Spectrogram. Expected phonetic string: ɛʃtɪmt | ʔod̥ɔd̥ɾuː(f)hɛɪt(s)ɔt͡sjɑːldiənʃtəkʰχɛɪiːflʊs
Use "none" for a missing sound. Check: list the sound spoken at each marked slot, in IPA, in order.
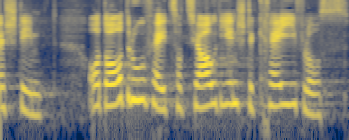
f, s

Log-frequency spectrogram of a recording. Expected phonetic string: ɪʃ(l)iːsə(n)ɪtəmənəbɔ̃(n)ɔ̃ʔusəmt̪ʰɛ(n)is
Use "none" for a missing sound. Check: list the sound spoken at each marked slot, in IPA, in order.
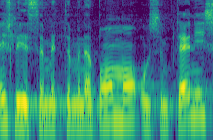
l, m, m, n

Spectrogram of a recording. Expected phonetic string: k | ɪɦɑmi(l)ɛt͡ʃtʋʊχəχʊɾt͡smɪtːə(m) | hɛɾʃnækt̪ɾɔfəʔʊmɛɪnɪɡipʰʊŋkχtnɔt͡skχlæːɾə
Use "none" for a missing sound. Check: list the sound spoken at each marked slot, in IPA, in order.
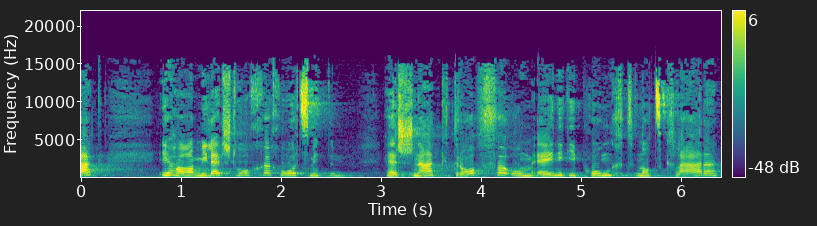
l, m

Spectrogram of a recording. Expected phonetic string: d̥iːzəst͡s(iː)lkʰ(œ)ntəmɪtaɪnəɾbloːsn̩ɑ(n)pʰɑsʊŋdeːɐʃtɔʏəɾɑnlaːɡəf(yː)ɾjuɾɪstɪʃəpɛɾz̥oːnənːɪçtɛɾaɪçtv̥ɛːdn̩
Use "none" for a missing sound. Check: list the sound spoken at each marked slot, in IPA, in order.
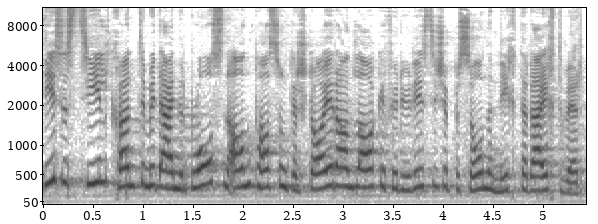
iː, œ, n, yː

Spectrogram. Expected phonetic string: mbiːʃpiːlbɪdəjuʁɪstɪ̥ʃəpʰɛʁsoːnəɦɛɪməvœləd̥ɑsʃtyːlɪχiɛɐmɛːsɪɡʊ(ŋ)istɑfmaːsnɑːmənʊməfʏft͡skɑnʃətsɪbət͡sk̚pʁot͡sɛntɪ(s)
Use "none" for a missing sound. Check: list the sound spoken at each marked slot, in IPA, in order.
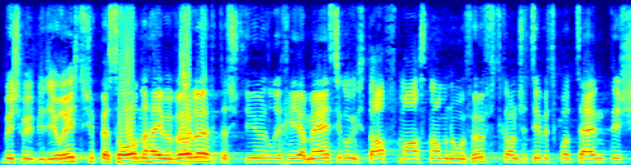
ŋ, ʃ

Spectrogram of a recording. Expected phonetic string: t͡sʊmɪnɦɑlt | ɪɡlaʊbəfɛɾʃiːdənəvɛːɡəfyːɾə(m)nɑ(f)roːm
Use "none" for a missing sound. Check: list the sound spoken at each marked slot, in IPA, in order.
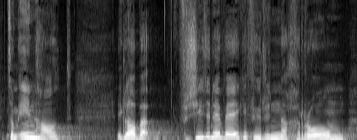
n, χ

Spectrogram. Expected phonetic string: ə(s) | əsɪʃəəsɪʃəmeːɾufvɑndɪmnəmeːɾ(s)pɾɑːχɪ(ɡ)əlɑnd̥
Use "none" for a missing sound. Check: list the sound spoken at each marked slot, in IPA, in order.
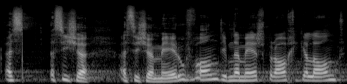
s, ʃ, ɡ

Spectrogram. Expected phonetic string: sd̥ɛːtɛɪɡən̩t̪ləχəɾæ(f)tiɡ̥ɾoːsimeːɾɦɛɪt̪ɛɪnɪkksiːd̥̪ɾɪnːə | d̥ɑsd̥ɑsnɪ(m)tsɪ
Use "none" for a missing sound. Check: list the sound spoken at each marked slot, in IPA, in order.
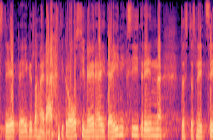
χ, none

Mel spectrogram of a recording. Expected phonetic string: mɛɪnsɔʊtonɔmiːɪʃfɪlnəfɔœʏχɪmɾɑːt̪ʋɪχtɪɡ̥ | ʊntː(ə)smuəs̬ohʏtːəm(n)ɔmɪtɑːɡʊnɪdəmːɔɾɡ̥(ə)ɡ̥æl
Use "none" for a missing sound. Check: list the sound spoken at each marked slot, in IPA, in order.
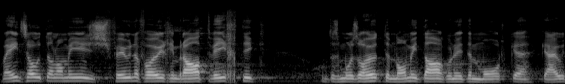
ɑ, n, ə

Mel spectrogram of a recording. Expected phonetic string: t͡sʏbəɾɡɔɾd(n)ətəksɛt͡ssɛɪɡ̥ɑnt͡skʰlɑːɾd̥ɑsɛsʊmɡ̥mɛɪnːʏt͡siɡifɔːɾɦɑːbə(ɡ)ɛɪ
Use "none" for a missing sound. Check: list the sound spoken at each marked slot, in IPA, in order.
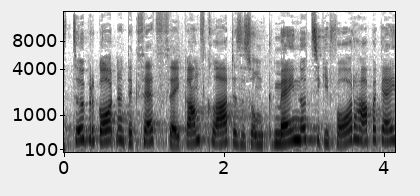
n, ɡ

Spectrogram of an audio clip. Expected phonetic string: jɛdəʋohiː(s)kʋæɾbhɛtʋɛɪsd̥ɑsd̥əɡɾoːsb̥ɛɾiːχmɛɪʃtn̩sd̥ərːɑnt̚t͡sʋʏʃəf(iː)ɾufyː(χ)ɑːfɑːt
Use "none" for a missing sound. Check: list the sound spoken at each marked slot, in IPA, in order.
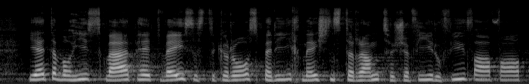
s, iː, f

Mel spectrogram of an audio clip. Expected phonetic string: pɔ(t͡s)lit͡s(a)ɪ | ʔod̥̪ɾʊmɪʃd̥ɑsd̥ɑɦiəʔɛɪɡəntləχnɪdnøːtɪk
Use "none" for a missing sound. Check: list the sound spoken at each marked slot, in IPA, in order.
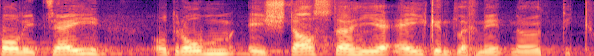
none, ɛ

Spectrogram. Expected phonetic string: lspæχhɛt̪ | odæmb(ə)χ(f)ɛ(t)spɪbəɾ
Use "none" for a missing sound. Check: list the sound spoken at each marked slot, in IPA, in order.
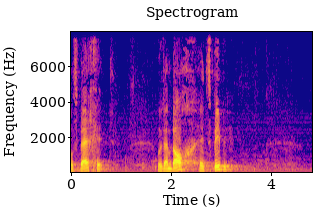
ɑ, h, t

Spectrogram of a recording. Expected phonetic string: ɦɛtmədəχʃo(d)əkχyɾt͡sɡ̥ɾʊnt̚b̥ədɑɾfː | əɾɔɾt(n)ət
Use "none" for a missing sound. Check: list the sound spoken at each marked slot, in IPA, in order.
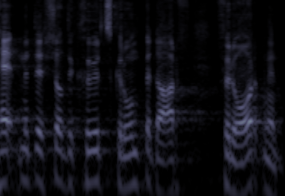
d, n

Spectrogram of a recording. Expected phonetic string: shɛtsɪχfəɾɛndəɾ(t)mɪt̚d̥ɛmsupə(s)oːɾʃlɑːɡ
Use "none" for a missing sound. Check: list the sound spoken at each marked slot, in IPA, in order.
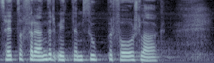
t, f

